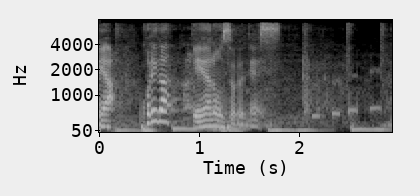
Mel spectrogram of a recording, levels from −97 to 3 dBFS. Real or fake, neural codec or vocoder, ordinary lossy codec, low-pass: fake; codec, 24 kHz, 6 kbps, HILCodec; none; 7.2 kHz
